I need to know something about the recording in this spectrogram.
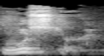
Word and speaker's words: Worcester: say things like werejust or shirk its Worcester okay or chair Chester Chester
